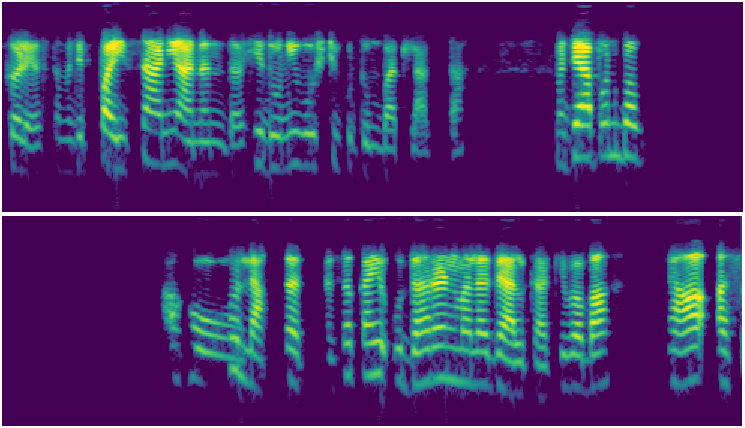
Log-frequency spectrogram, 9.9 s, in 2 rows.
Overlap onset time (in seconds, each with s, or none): none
